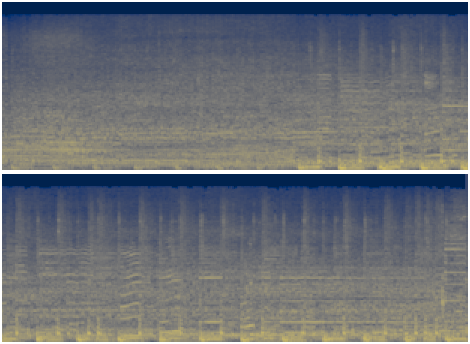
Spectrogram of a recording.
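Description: A lawn mower engine runs loudly and steadily while cutting a lawn, growing stronger partway through with a rough, throbbing chug as it mows. No voices.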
